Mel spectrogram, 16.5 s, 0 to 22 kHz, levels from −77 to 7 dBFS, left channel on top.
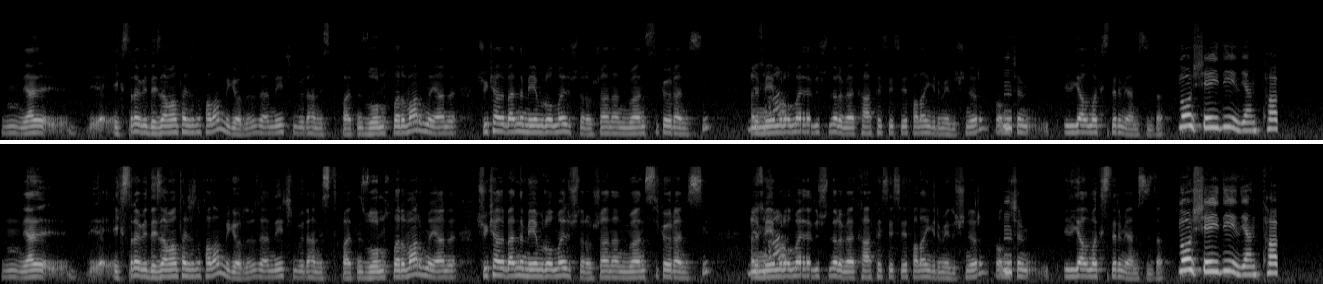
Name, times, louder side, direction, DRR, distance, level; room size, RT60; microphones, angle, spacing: voice 1, 0.0-5.7 6.0-8.9 9.4-14.6, right 2 dB, 90° right, 6.8 m, -31 dB
voice 2, 9.3-9.8 12.6-12.7 14.7-16.0, right 3 dB, 35° right, 0.7 m, -25 dB
head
